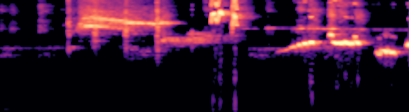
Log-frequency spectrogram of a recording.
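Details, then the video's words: White-rumped shama song at night, used as a lure recording to make other birds answer and sing actively: a harsh buzzy burst with high streaks, then sharp high notes and rich rising whistled phrases ending in short slurred notes. "Pancingan Murai batu MALAM HARI Auto NYAUT GACOR"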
